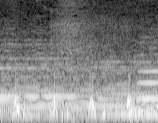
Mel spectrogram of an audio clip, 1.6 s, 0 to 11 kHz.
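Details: Fast, soft, whooshing pulses, about 150 a minute, under background music: fetal heartbeat on an obstetric ultrasound of a pregnant young woman who had bleeding, gestational age unknown, in a dubbed TV drama.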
